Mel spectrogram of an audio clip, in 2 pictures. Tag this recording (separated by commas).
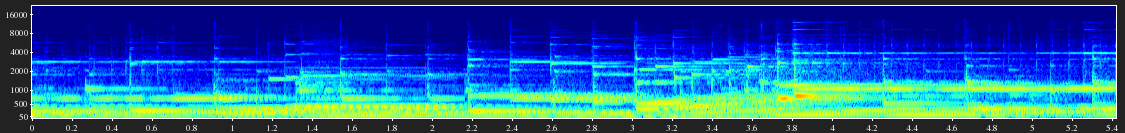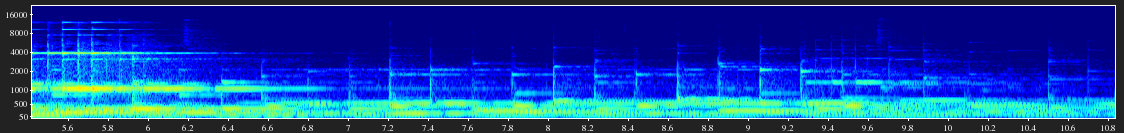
Glockenspiel, xylophone, Mallet percussion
